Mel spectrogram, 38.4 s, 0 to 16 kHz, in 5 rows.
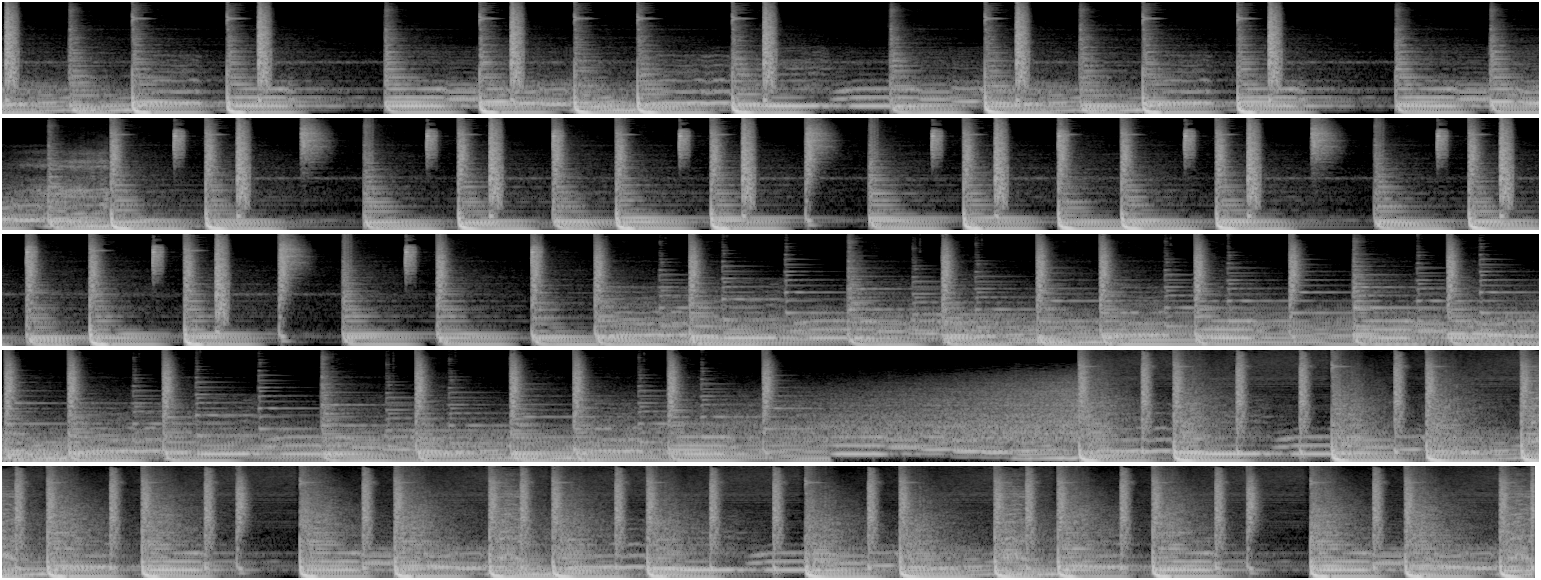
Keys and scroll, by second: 0.0-0.4 typing, 5.0 3, 5.5 Return.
